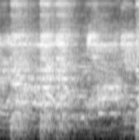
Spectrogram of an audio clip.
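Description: Loud music for a Taiwanese glove-puppet (budaixi) stage show, with repeated percussion strikes through it.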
